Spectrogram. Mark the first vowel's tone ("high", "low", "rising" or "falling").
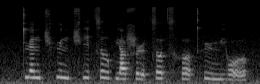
falling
